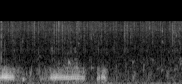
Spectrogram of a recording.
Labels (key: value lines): label: biophony, growl
recorder: SoundTrap 600 or HydroMoth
